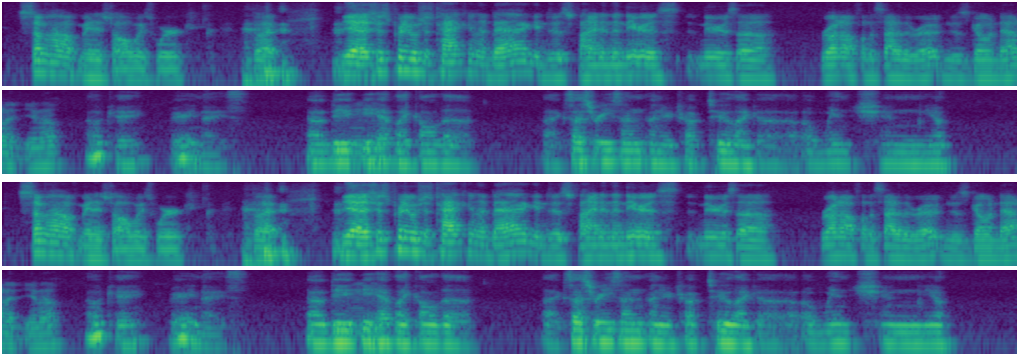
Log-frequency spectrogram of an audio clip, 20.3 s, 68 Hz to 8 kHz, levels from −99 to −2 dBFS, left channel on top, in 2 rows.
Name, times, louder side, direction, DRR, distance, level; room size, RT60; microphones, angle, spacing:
voice 1, 0.2-1.9 2.4-2.7 3.4-7.7 8.2-10.7 13.6-14.0, right 1 dB, 15° right, 0.6 m, -35 dB
voice 2, 11.0-11.5 11.8-12.5 13.2-14.8 15.5-19.5, right 4 dB, 55° right, 1.3 m, -37 dB
2.9 x 2.3 x 2.3 m
head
